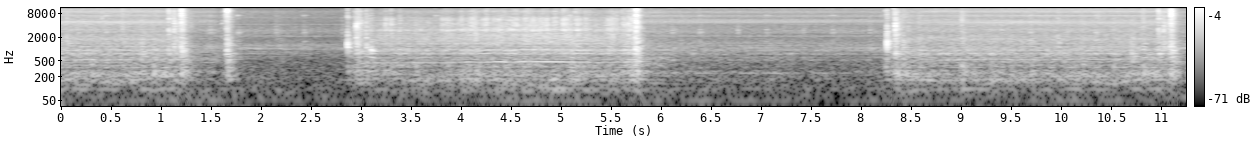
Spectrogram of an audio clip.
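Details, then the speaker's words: Sanyo VTC-MH5 Japanese NTSC Beta Hi-fi VCR after power supply repair, lacing a tape: quiet even motor whirr with sharp mechanism clicks; motors now at sensible speed, normal tape transport. "yes those motors are running at a much more sensible speed aren't they"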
